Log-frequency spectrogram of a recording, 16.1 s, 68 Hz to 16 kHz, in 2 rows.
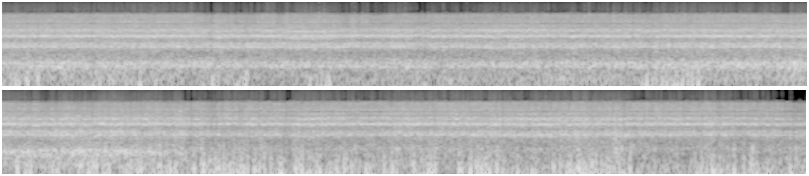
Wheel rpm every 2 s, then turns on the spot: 230, 220, 230, 230, 230, 230, 220, 230.
none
